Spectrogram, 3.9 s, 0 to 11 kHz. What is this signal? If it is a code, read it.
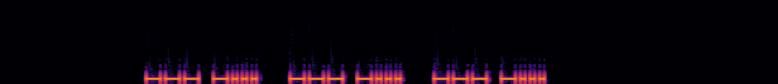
Morse code, heard as a keyed tone, about 50 wpm, 700 Hz. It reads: OB OB OB
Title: Abbreviations Repeated 3x - 50wpm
